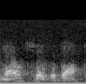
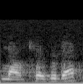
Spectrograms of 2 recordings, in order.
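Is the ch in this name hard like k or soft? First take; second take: soft; hard. First: The ch is pronounced soft, as in church. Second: The ch is pronounced hard, as a k. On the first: The speaker calls it wrong. "not Melchizedek" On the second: The speaker calls it right. "it is pronounced as a K"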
